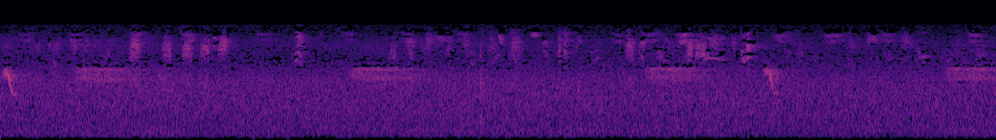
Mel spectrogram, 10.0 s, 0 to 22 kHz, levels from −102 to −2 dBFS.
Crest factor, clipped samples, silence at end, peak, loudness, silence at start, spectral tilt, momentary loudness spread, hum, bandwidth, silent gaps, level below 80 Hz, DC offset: 20 dB; under 0.1%; 0 s; -38 dBFS; -55 LUFS; 0 s; 0.5 dB/octave; 6 LU; none; 11 kHz; none; under -90 dBFS; under 0.1%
